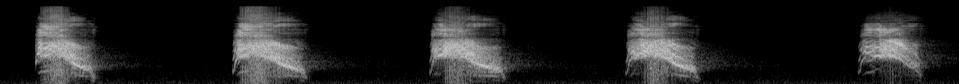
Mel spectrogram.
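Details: One of two cougars caterwauling to each other at night across a canyon in the Angeles National Forest, courting before meeting up, gives harsh, raspy screams about half a second long, every two seconds.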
